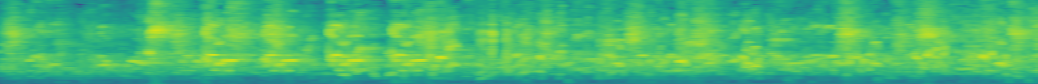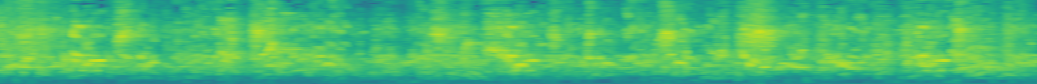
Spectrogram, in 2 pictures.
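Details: Budgerigars squawking and chattering loudly, harsh high calls bursting out in quick succession over a constant background of chirping voices.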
